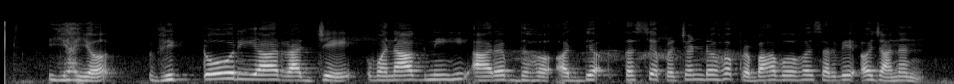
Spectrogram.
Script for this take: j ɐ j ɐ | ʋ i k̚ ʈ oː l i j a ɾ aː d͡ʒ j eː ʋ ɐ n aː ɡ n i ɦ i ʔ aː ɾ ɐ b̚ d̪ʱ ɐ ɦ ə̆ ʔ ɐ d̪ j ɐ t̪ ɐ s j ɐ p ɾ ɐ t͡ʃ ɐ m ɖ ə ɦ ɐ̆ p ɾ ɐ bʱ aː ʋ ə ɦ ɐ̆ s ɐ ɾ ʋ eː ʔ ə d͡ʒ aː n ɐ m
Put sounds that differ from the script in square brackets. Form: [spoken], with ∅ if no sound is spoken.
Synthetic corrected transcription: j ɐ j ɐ | ʋ i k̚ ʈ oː [ɾ] i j a ɾ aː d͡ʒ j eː ʋ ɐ n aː ɡ n i ɦ i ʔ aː ɾ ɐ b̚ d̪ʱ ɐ ɦ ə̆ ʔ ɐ d̪ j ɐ t̪ ɐ s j ɐ p ɾ ɐ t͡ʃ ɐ [ɳ] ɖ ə ɦ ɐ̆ p ɾ ɐ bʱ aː ʋ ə ɦ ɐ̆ s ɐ ɾ ʋ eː ʔ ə d͡ʒ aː n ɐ [n]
